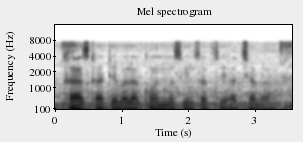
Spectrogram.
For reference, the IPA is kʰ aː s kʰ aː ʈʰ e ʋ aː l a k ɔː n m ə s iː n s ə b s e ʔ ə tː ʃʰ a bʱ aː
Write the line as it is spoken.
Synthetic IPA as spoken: kʰ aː s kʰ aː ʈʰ e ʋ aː l a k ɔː n m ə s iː n s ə b s e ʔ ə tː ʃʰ a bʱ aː

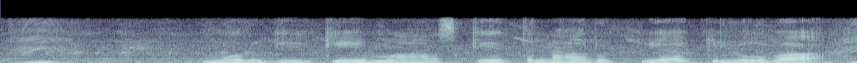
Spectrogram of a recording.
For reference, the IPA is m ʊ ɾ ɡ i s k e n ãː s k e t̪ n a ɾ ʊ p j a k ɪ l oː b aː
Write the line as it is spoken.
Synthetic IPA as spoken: m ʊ ɾ ɡ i k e m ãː s k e t̪ n a ɾ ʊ p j a k ɪ l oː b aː

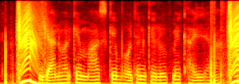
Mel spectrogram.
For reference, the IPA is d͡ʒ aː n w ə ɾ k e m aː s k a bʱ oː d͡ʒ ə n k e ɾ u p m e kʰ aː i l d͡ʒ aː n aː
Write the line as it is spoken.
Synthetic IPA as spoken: d͡ʒ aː n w ə ɾ k e m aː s k e bʱ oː d͡ʒ ə n k e ɾ uː p m ẽ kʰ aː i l d͡ʒ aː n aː

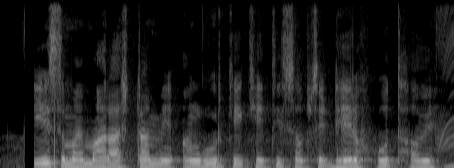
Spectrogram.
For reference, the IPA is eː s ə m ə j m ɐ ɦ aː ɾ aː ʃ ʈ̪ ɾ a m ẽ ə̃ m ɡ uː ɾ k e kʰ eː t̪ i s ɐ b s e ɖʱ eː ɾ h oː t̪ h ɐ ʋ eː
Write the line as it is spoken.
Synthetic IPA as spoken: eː s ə m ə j m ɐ ɦ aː ɾ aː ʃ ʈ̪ ɾ a m ẽ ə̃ ŋ ɡ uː ɾ k e kʰ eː t̪ i s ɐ b s e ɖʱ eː ɾ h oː t̪ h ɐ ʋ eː

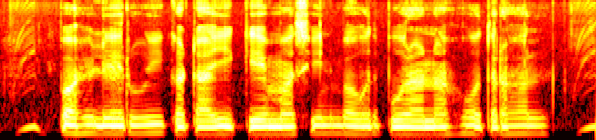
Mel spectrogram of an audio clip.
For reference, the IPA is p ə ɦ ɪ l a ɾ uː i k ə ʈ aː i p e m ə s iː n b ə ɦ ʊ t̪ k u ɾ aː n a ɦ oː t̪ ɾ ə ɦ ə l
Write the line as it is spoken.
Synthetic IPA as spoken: p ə ɦ ɪ l e ɾ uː i k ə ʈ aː i k e m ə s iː n b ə ɦ ʊ t̪ p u ɾ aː n a ɦ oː t̪ ɾ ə ɦ ə l

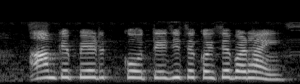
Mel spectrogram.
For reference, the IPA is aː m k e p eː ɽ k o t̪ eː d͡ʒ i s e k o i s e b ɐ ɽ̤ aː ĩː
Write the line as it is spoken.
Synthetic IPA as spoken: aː m k e p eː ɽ k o t̪ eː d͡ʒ i s e k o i s e b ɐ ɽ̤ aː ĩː

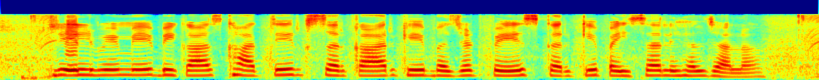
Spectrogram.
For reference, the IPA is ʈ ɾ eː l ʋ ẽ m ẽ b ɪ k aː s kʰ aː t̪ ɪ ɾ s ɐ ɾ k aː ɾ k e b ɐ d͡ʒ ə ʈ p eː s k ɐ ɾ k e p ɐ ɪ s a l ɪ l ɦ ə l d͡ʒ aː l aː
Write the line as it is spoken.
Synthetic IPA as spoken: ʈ ɾ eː l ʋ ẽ m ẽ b ɪ k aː s kʰ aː t̪ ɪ ɾ s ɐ ɾ k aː ɾ k e b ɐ d͡ʒ ə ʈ p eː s k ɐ ɾ k e p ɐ ɪ s a l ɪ ɦ ə l d͡ʒ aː l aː

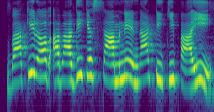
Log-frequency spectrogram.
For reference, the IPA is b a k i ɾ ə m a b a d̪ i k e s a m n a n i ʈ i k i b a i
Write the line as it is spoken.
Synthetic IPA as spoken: b a k i ɾ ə b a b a d̪ i k e s a m n e n a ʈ i k i p a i

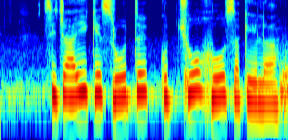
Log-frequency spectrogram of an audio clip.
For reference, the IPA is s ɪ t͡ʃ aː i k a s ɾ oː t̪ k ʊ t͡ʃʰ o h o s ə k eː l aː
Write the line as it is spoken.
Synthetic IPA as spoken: s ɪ t͡ʃ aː i k e s ɾ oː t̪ k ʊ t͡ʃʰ o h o s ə k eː l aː

